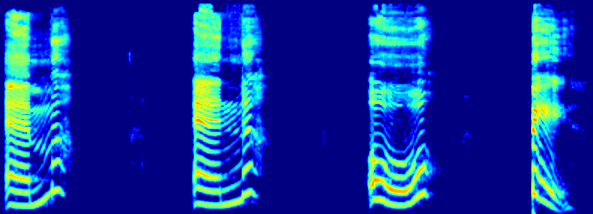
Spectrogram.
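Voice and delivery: French letters said crisply one by one; teacher repeating French letters; French letter names. Shown as a demonstration. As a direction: model each French letter for students. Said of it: "फिर से repeat करेंगे".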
